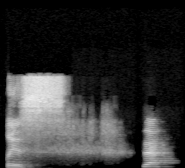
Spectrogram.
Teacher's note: Khol qis qaf is heavy for kasra give e sound attached with seen. Seen will get rakhawa and seen will get the safir and make it light. Qissa, fatha is short.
